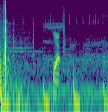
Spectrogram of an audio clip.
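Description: A forged Cobra King CB iron swishing down and striking a golf ball off a practice mat: one sharp, crisp click just after the start, the loudest sound here.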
